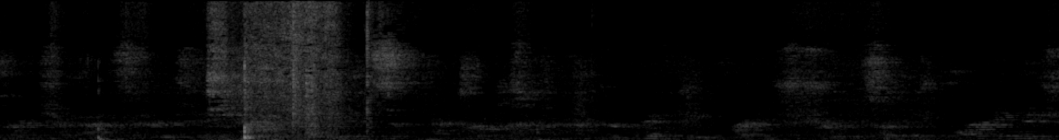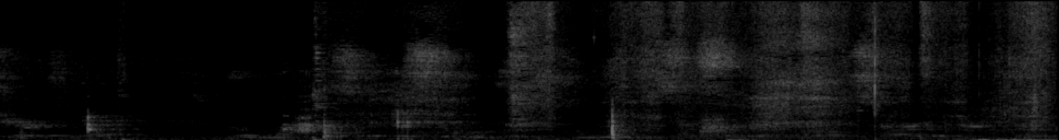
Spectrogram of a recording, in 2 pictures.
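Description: A wooden rolling pin being worked over cookie dough on a wooden pastry board, with a few sharp knocks, the clearest about a second in and near the end. Faint talk is heard in the background.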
